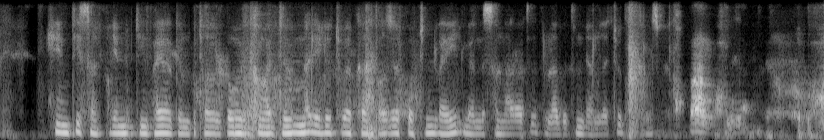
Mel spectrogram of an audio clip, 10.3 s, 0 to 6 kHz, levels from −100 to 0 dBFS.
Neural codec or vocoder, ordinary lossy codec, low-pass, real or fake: codec, 16 kHz, 0.8 kbps, ZipCodec; Opus, 24 kbps; 5.4 kHz; fake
